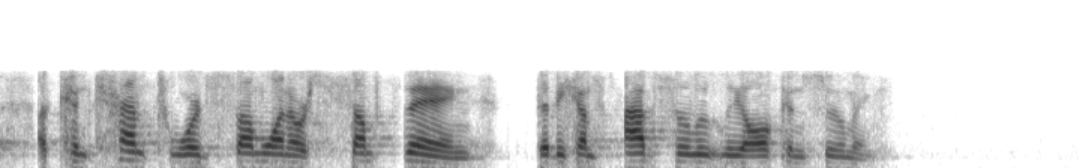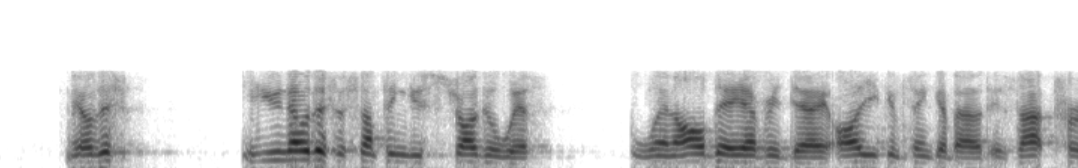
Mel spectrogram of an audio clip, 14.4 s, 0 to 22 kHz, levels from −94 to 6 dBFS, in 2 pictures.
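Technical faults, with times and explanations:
Throughout, G.723.1 codec: speech limited to 300 Hz–3.4 kHz turns hoarse with smeared consonants from coarse low-rate modelling fitting about 6 kbit/s, unlike clean band-limiting.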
